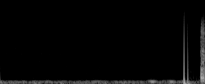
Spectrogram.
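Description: Low, steady rumble on the microphone with a couple of soft thumps, then one sharp click near the end.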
